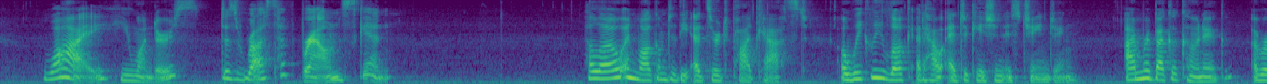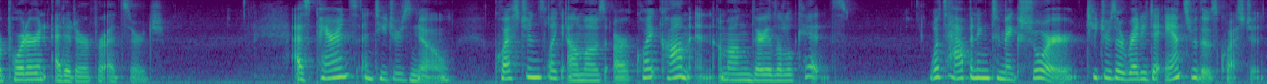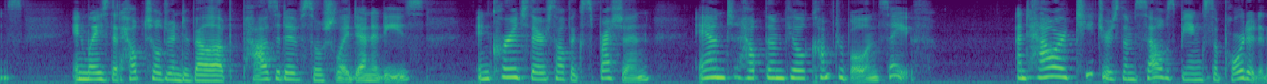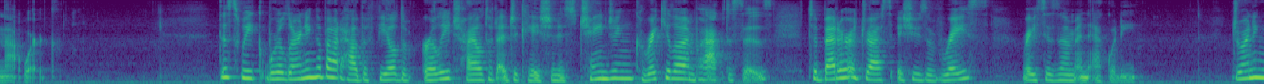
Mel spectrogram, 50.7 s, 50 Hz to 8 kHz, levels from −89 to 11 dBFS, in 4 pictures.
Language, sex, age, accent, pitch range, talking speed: English, female, 20-39, American, 205-280 Hz, 135 wpm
